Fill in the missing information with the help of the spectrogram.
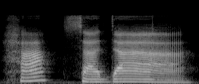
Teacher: When stopping on fathatain, it is always read as a fatha alif.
